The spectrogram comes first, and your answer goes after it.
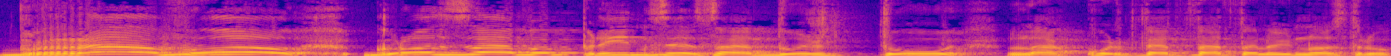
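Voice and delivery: very high, scornful, mocking, laughing guffaw. Two older brothers see their youngest brother arrive with a cat, guffawing. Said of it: "ziseră hohotind cei doi".

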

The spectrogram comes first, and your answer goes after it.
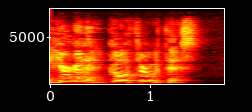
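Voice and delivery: ordinary talk

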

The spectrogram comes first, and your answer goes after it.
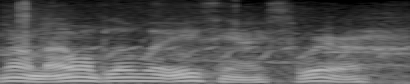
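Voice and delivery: threatening voice with killer edge. Promising a teammate not to blow anything up: sounding like wanting to kill. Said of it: "that voice sounds like you wanna kill me".

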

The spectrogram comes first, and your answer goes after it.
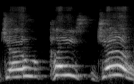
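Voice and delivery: furious, very loud, high angry outburst. Trying to stop joe in the middle of his accents, angry. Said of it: "you're angry".

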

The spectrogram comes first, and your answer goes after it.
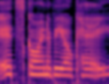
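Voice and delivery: usual speaking voice

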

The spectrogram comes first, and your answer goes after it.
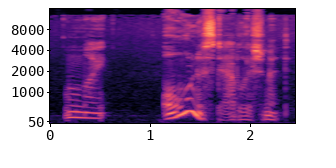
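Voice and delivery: ordinary talk

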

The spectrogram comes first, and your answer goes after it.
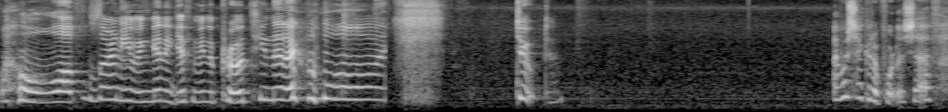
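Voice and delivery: tearful, actually crying. Talking to viewers about what to cook, actually crying. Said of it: "I'm actually crying".

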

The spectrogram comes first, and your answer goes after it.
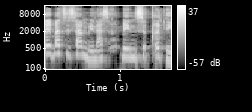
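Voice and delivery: normal talking voice

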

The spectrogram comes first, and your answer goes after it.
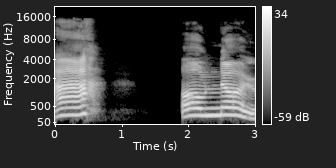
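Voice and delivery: piercing, very loud, very high scream, not drawn out. Reacting suddenly while reading a story aloud: screaming loudly.

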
